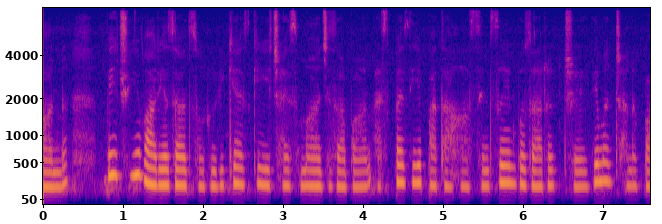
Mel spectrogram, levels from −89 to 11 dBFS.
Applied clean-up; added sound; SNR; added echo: none; none; none; none.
